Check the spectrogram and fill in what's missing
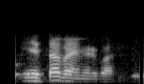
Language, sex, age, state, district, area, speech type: Urdu, male, 30-45, Uttar Pradesh, Mau, urban, conversation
